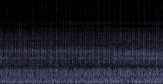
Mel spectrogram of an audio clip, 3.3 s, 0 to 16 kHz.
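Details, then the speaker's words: 2008 Rieju RS50 Matrix two-stroke, 6,800 km, owner suspects slightly rich mixture, electric start still faulty: steady even idle, no misses or knocks, not much smoke; normal idle. "But yeah, idling fine, not blowing tons of smoke, everything seems okay."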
